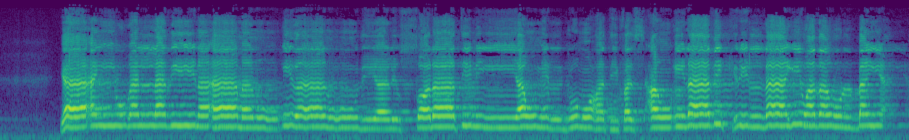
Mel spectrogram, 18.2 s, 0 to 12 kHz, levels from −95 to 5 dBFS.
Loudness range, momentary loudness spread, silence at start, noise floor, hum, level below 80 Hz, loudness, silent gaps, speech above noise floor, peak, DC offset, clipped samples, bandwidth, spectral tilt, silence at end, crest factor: 3 LU; 11 LU; 1.2 s; -52 dBFS; none; -52 dBFS; -17 LUFS; none; 35 dB; -2 dBFS; under 0.1%; under 0.1%; 10 kHz; -4 dB/octave; 0.15 s; 16 dB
